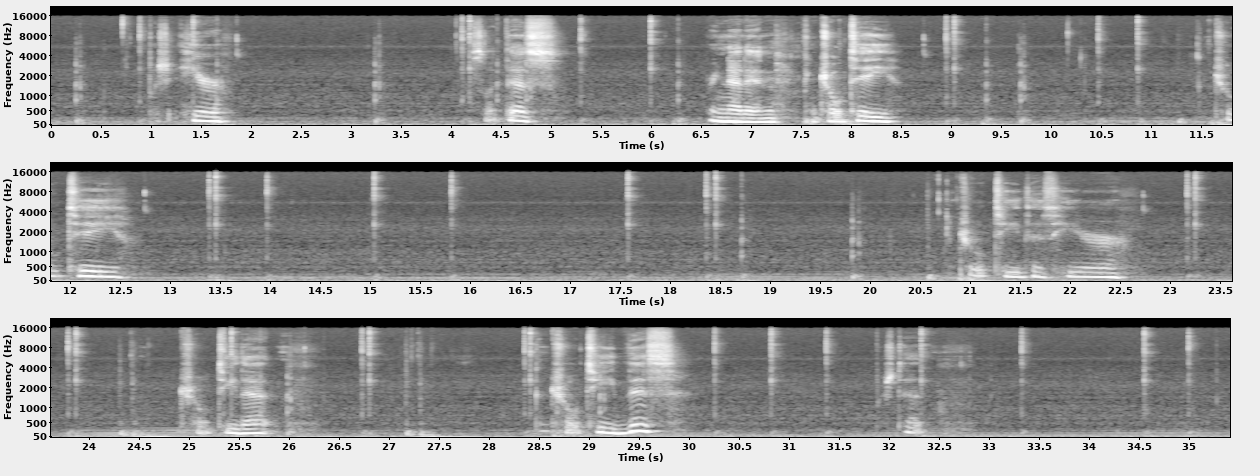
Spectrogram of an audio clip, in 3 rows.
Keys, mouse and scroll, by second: 0.9 click, 1.8 middle click, 4.1 click, 4.2 click, 4.5 middle click, 5.3 click, 7.9 ctrl+t, 9.0 click, 9.4 middle click, 10.5 click, 11.7 ctrl+t, 13.4 click, 13.5 click, 14.0 click, 15.8 click, 18.4 click, 18.5 click, 18.7 middle click, 20.9 ctrl+t, 23.2 click, 23.3 click, 23.8 click, 23.9 click, 24.5 ctrl+t, 25.4 click, 25.7 middle click, 26.8 click, 28.4 click, 28.6 ctrl+t, 28.7 middle click, 30.3 click, 31.4 click, 33.4 click, 35.0 click.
